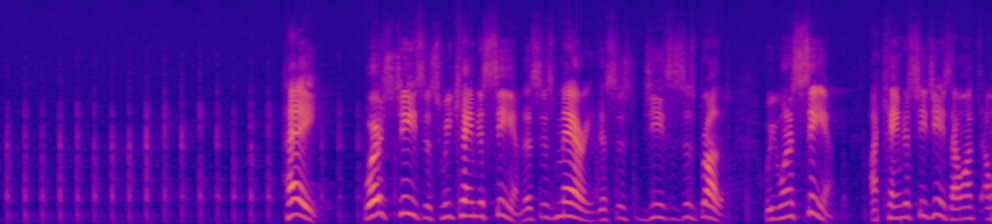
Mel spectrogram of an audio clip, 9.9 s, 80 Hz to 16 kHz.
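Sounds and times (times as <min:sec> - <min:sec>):
knocking on a door or wooden surface: 0:00.0 - 0:03.7
speech: 0:02.9 - 0:09.9.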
